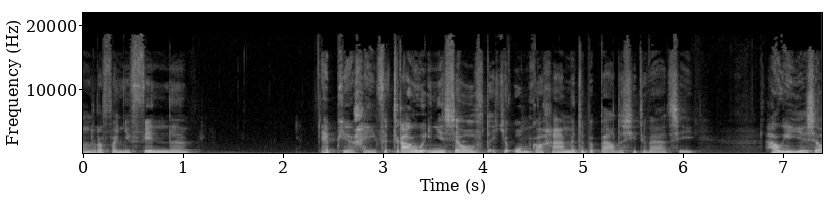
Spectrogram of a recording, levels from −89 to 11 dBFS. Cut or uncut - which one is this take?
uncut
